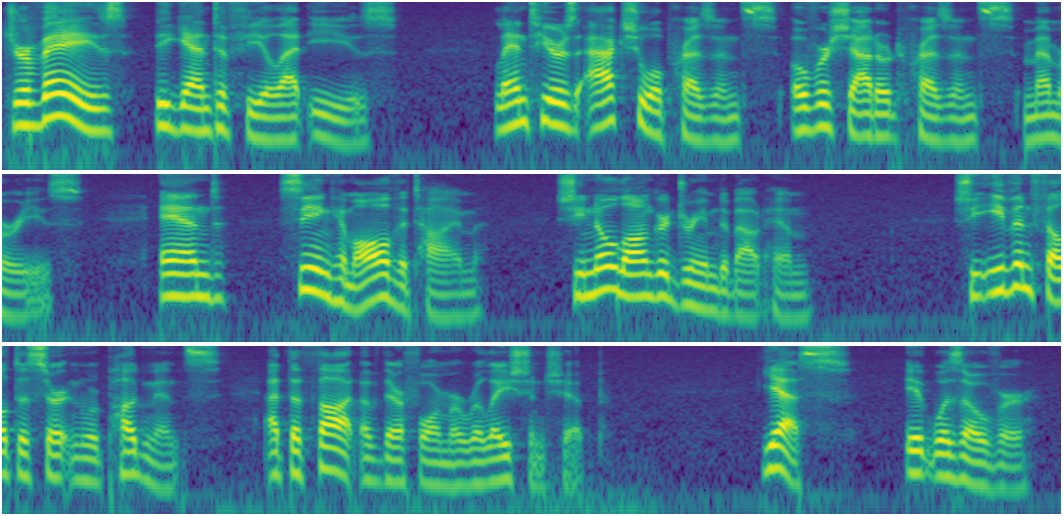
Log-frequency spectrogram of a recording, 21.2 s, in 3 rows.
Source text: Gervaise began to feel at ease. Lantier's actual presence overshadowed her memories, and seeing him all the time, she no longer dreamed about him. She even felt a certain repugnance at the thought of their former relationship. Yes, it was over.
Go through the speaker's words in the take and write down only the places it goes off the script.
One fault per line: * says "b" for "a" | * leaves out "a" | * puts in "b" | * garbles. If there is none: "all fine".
* says "presence" for "her"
